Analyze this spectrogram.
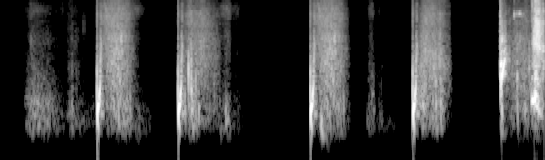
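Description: Short playful game sound effects pop and chime several times.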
